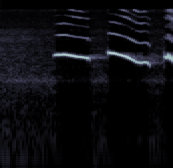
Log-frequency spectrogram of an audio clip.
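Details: Oriental magpie-robin (kacer) lure song to prompt lazy birds to sing: two long, clear whistles that slowly fall in pitch, then the start of a third, over a soft hum.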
